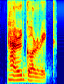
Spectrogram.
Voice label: "paregoric", Indian; Dictionary

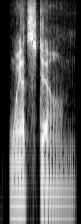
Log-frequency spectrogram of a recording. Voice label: "whetstone", American

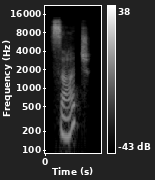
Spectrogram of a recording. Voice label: "such", Indian

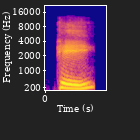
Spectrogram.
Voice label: "heigh", Indian

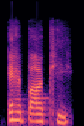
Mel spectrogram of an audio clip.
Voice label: "eparchy", Indian

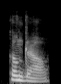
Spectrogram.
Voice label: "congou", Indian

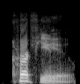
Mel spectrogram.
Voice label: "curfew", American

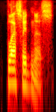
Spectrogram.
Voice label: "blessedness", American

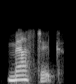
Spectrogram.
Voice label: "mastic", Indian

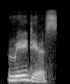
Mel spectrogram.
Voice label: "radius", Indian

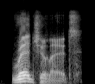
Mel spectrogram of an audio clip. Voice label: "regelate", British

